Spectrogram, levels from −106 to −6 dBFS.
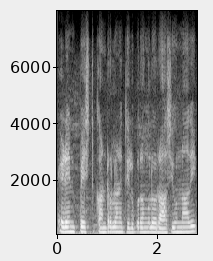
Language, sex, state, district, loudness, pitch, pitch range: Telugu, male, Telangana, Mahabubabad, -16 LUFS, 165 Hz, 160-170 Hz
